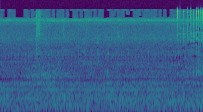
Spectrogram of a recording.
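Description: Faint, steady room tone: a low hiss with a light electrical hum, and no distinct event.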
